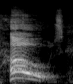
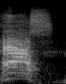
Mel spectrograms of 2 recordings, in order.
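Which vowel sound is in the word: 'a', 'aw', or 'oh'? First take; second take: oh; a. First: The vowel is a long 'oh' sound. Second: The vowel is a flat 'a' sound. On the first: The speaker calls it right. "it's hose" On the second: The speaker calls it wrong. "It's not hass"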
